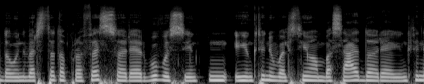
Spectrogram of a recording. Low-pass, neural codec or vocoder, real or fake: 19.8 kHz; none; real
